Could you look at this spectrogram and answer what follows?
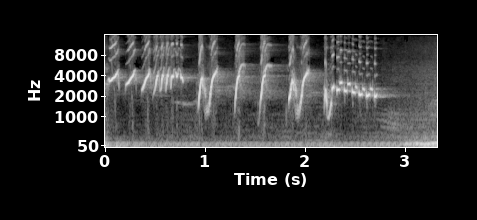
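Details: Continuous tạch song of a White-rumped shama, played to stimulate weak-spirited shamas: quick run of clipped whistles, then evenly spaced upward-sweeping notes, ending in a descending trill of short notes.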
